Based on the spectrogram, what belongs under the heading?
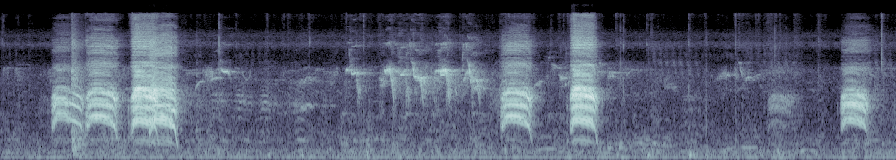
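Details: Harsh crow caws in irregular bursts, two or three at a time, while crows contend for food. Smaller birds twitter constantly between the calls.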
